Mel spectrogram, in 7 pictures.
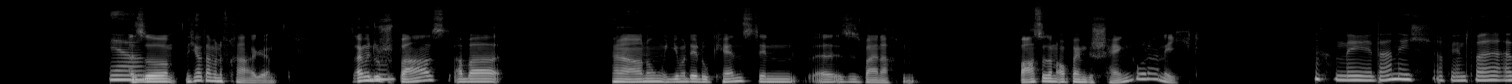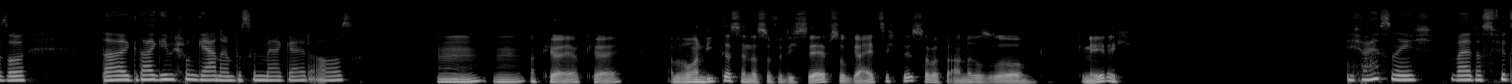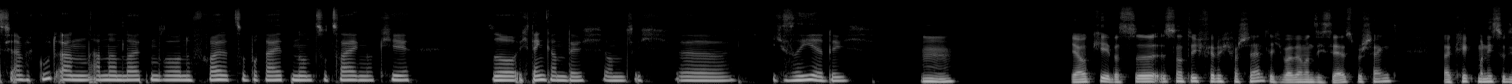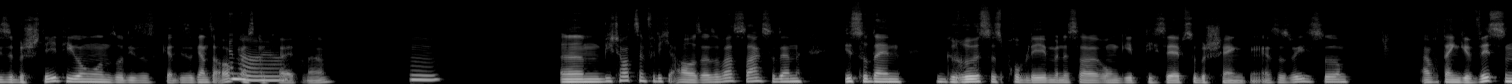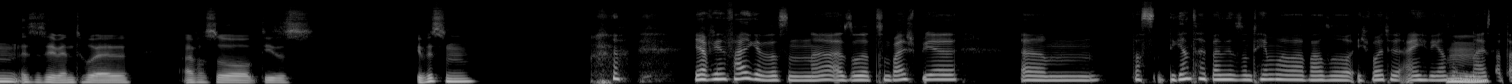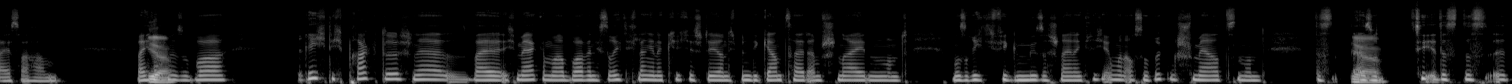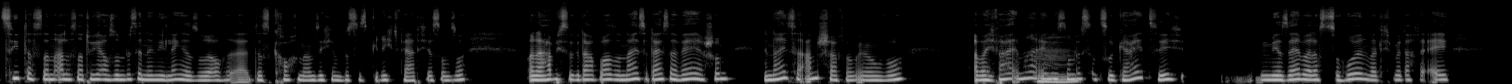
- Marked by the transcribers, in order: chuckle; other background noise; snort
- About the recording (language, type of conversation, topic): German, advice, Warum habe ich bei kleinen Ausgaben während eines Sparplans Schuldgefühle?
